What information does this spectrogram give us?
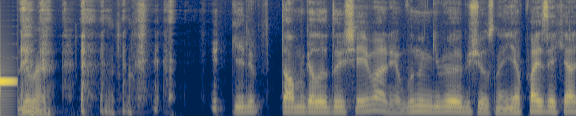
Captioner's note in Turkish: kahkaha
